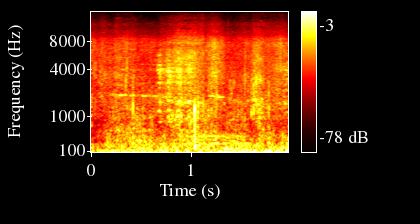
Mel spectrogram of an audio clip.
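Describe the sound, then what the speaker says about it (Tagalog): A newborn goat bleats on a farm, giving short thin cries over a noisy outdoor background, fairly faint and with no talking. "Mukhang may bagong panganak na kambing."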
